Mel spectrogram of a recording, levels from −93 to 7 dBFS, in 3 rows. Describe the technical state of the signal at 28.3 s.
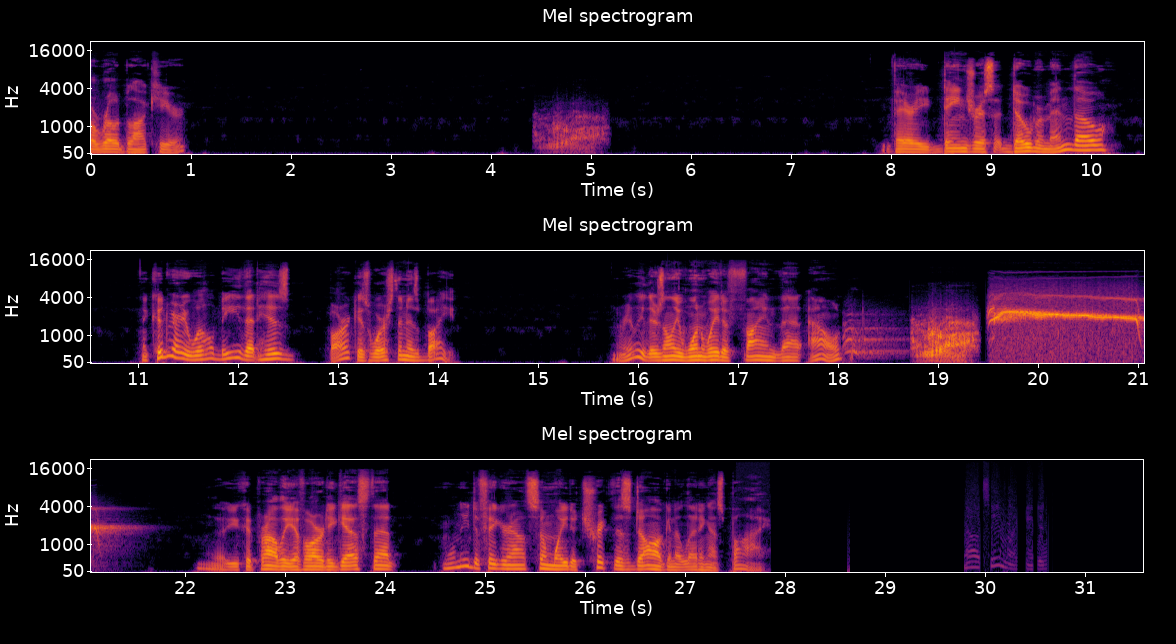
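At 28.3 s you're in truncation distortion on the fade-out (27.51 to 31.58 s, worst from 28.23 s). The undithered gain stage, which fits roughly 9 bits, steps the waveform, so it turns gritty.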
